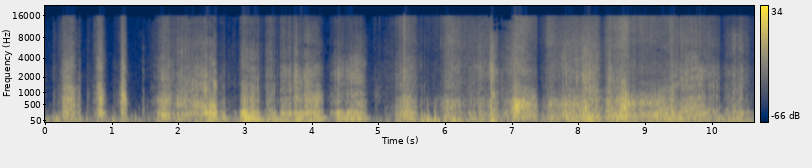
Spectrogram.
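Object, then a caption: Foam microphone windscreen coated in dried paint, rubbed with a foam sponge brush. A black foam sponge brush scrapes and dabs, with both its flat and its edge, across an orange, dried-paint-coated foam windscreen on a microphone. It makes rough, crunchy, scratching bursts with a heavy low rumble, some quick and separate, others longer, dense strokes. The strokes come in an irregular, close-up stream of scraping and brushing noise.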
